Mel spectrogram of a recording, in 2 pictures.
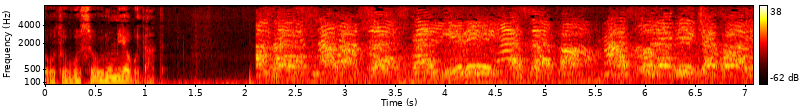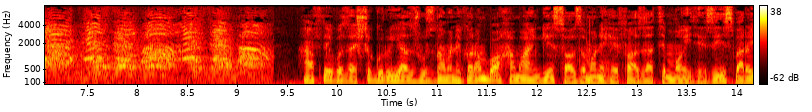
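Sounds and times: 
speech: 0:00.0 - 0:01.3, 0:02.0 - 0:07.8, 0:09.7 - 0:14.1
crowd of protesters chanting and shouting outside a building: 0:02.1 - 0:09.4.

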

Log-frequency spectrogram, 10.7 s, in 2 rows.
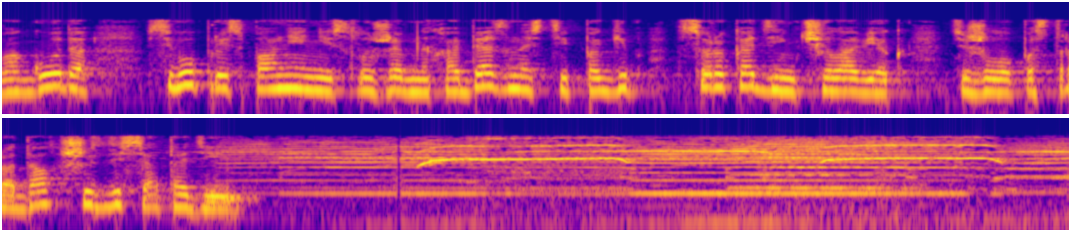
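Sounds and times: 
speech: 0:00.0 - 0:07.1
protesters whistling: 0:07.3 - 0:10.5.

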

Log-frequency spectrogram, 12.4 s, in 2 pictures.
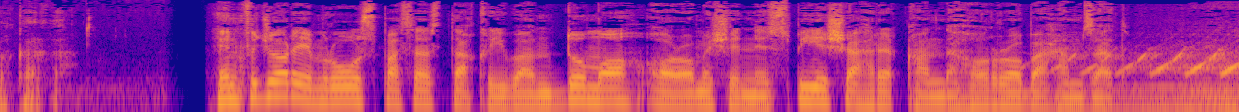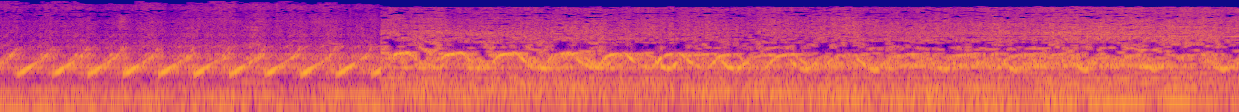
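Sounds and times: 
speech: 0:00.0 - 0:00.4, 0:01.1 - 0:05.8
ambulance siren: 0:05.2 - 0:12.3
traffic rumble: 0:05.3 - 0:12.3.

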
